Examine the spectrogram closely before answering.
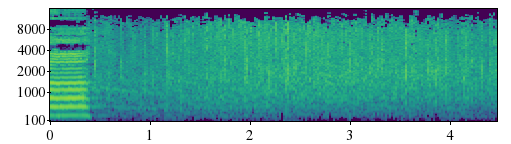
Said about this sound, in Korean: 야, 박수 치니까 이상합니다.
